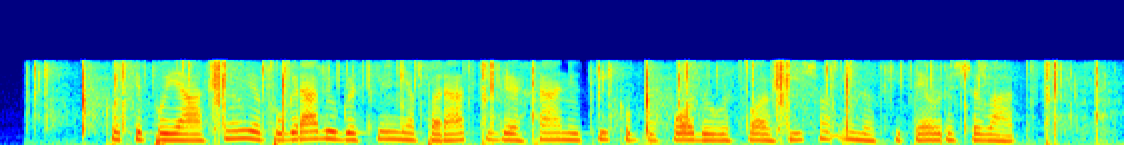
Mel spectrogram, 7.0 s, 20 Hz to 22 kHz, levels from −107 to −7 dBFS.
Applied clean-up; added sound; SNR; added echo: none; Wood; 3 dB; none.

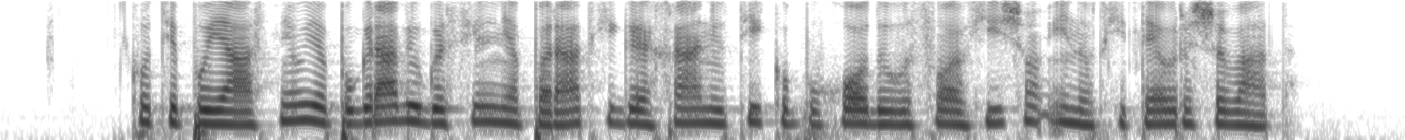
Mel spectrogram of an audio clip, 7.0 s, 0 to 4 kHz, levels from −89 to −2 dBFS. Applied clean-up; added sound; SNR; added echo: none; none; none; none.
